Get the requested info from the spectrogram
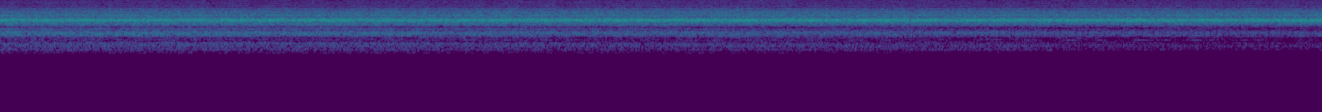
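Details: A cicada chorus in Shivapuri National Park (Tarkeshwor), recorded on a cellphone, produces an unbroken, shrill, sizzling hiss in a high buzzing band, level and even with no breaks or rhythm.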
